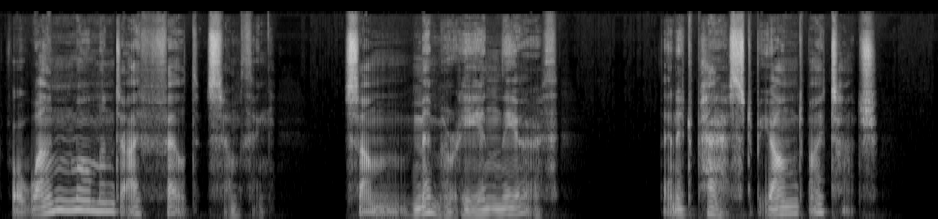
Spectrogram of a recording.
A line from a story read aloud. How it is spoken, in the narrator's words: Prothol murmured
